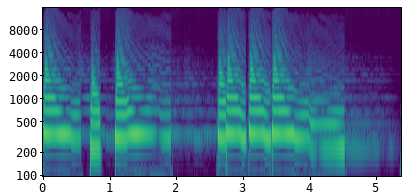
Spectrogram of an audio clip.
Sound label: Evening Casual Bb Minor 89 bpm; MIDI Clips; Tonal; Melodic; Ableton; Factory Packs; Chop and Swing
